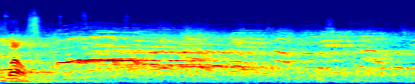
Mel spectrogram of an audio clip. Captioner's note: audience cheering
